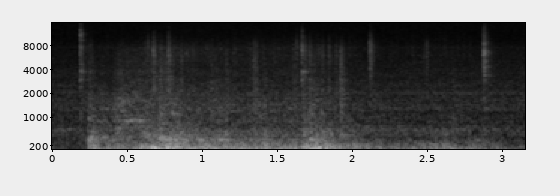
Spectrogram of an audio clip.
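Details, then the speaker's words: Bus generator, carburetor cleaned and not run for a while: a low chugging turnover that labours on and off without catching cleanly; hard starting with extended cranking. "uhoh it's been a while since we ran it too"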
